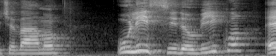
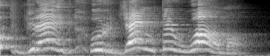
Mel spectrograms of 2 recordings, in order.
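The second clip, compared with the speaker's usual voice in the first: slow shout; 4 semitones higher, 6 dB louder, much slower than usual. Acted.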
